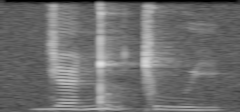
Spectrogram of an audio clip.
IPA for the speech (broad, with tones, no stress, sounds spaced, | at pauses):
ɟ æ˨ ŋ͡ǃ ṵ˦ ǀ u˨ j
